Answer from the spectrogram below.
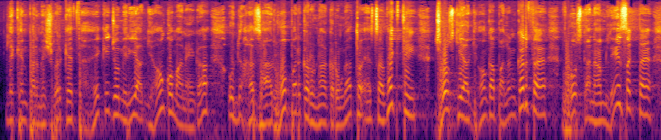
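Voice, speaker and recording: A man's voice: a little high, dark tone, breathy edge. A man preaching a sermon as pastor, directive, often breaking off to give instructions. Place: church hall.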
